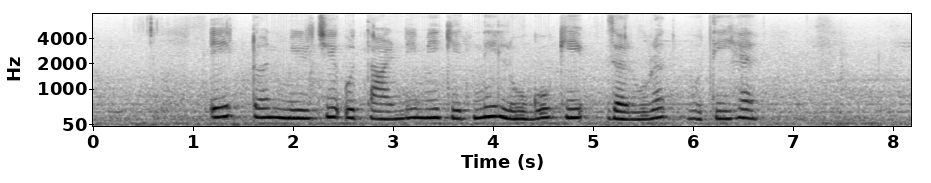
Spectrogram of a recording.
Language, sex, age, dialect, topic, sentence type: Hindi, male, 18-24, Marwari Dhudhari, agriculture, question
